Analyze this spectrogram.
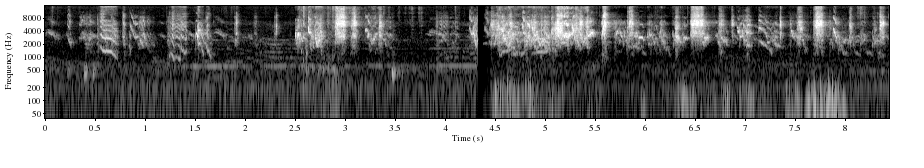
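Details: Breeding colony of budgerigars chirping and chattering, quick high ticks and scratchy warbles from several birds, with a steady faint tone in the middle and louder overlapping chatter later.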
